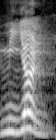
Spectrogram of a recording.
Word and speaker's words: millón: Also notice that millón needs an accent because the stress is on the last syllable, but millones does not need an accent because the stress is where it's supposed to be on the second to last syllable.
